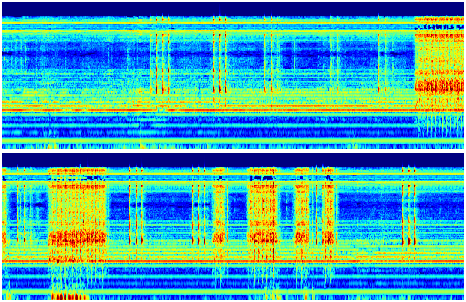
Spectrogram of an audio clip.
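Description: A gun fires short bursts of sharp pops.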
